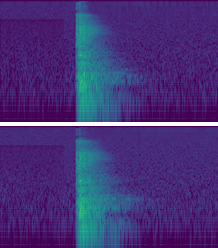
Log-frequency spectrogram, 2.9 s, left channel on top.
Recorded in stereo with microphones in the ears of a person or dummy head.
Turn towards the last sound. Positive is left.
turn(degrees=10)  # may be behind; listen again after turning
